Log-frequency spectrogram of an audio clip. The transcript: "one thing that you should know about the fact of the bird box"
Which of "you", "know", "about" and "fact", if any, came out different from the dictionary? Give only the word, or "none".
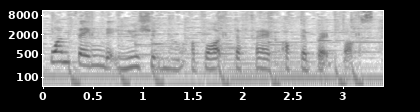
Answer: fact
